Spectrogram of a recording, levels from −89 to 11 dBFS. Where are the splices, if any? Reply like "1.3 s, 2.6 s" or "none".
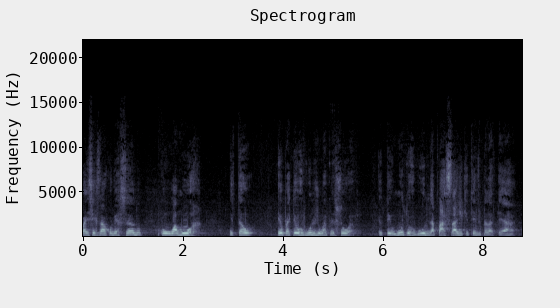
5.9 s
